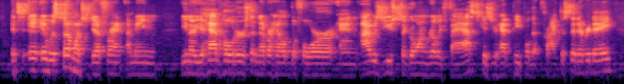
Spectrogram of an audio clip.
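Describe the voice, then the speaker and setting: In a strong Southern Appalachian accent, a man talks with fairly even intonation at a fairly high pitch. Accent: Southern Appalachian drawl, strong. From US South, mountains of Virginia. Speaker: retired football player. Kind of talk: interview.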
